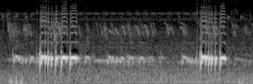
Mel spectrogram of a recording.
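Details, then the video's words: Local champion zebra dove, kept as a lure to draw rivals, gives two loud stuttering coo phrases with a softer rolling coo between them from another dove, over a faint steady hum. "Perkutut lokal gacor JUARA Pikat terbaik paling jago memanggil lawan"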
